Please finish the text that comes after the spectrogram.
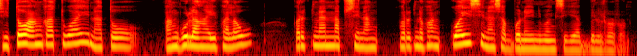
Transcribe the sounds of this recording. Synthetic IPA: sito̞aŋkatuajnato̞ | aŋɡulaŋajpalaw | paɾiknanapsinaŋ | paɾiknapaŋkuajsinasabonajnimaŋsiɡiabilɾo̞̰ɾo̰n

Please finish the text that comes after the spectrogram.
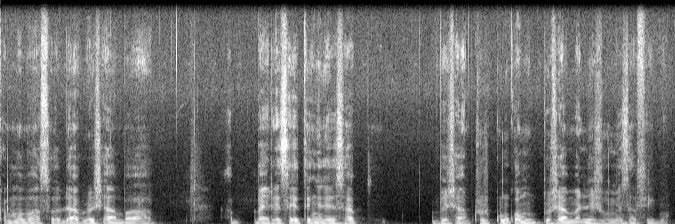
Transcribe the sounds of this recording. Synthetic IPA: kamamasodabɾeʃamba | baiɾesetiŋines̬ap | beʃatukunkʷamutuʃ̬ambaneʃ̬umis̬afiɡu

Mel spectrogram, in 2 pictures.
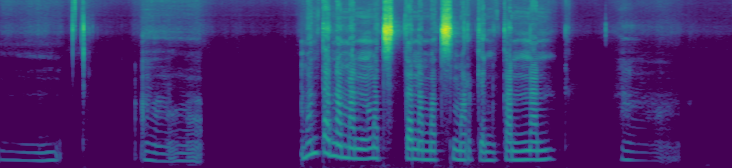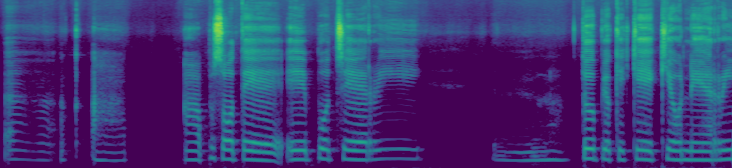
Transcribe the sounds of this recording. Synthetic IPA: mantanamanmat͡ʃtanamat͡ʃmaɾkenkanːan | a | a | aposoteːpot͡ʃeɾi | topiokekekeoneɾi

